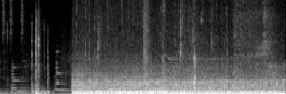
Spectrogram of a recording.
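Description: Music with a beat that cuts off about a second in, replaced by the loud, steady rumble of a vehicle engine running, with hiss mixed in.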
